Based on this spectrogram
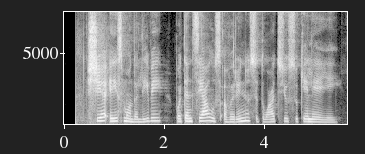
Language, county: Lithuanian, Kaunas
